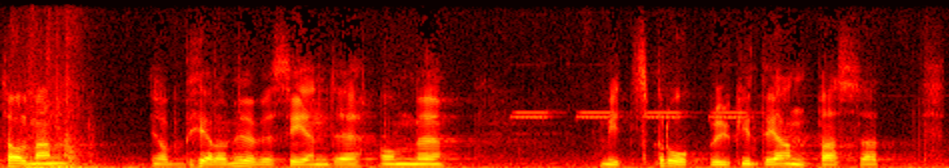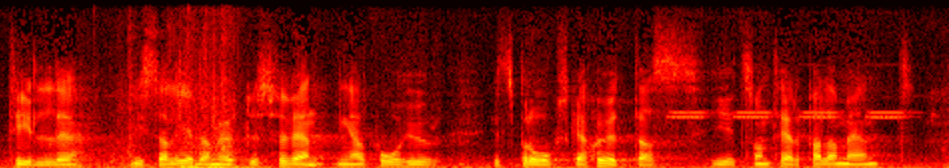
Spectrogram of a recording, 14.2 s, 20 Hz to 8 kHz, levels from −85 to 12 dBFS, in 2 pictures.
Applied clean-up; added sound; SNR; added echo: none; Train; 11 dB; none.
